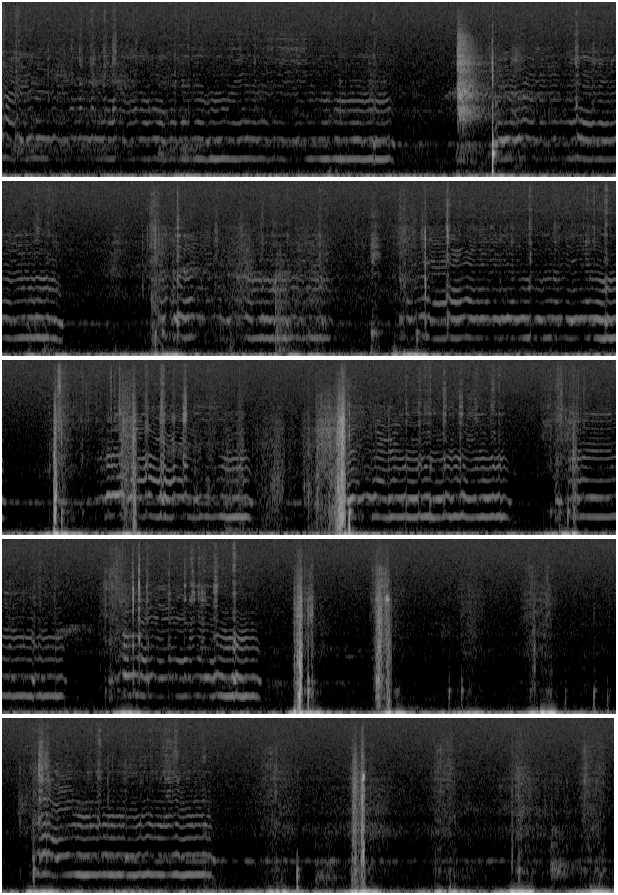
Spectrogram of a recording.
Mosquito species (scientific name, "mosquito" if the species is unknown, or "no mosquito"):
Mansonia uniformis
